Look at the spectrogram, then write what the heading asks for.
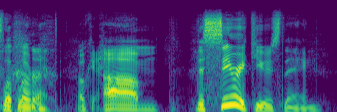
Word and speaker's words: Syracuse: and I'd be like, where do you see an A? Where is that coming from? It's Syracuse.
